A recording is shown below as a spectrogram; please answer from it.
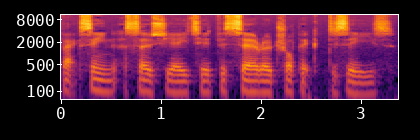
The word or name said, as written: vaccine associated viscerotropic disease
